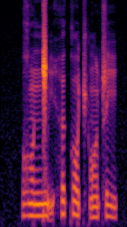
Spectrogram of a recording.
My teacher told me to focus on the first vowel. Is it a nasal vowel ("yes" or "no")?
yes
